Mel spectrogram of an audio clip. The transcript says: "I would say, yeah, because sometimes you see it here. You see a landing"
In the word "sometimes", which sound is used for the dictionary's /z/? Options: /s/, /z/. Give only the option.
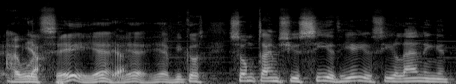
/z/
